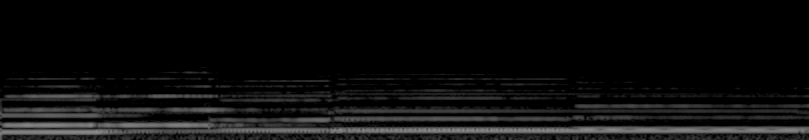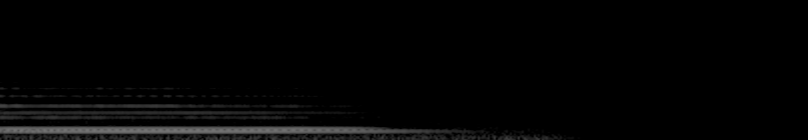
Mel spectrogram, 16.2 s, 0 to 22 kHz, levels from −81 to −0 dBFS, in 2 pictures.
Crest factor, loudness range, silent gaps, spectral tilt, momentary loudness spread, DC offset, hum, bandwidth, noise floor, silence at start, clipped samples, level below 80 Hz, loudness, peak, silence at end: 14 dB; 10 LU; none; -8 dB/octave; 8 LU; under 0.1%; none; 5.2 kHz; under -90 dBFS; 0 s; under 0.1%; -72 dBFS; -45 LUFS; -32 dBFS; 2.7 s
